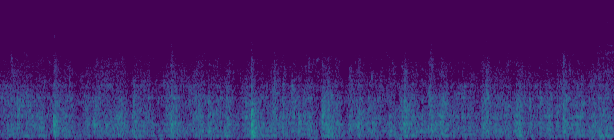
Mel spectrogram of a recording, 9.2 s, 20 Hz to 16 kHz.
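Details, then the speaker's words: Siemens 9 kg washing machine, Eco 40-60 main wash with an 8.35 kg full load, likely still load sensing: fast tumbles in a normal rhythm, with laundry swishing and thudding about once a second; normal. "Well, it's I think it's still load sensing at the minute. It's doing the fast tumbles like normal rhythm."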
